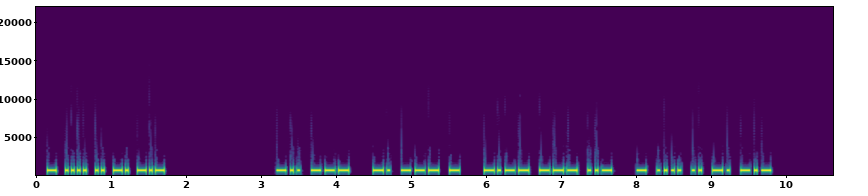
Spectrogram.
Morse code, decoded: THINK DO NOT YOU THINK

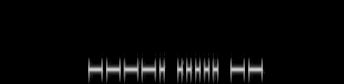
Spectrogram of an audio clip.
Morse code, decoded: 95M

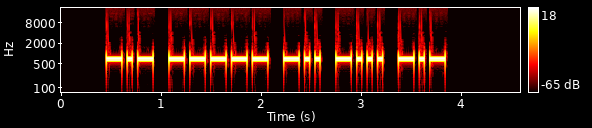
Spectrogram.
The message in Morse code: K0DBK

